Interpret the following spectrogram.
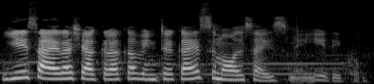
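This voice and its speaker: A woman's voice: a little high, lively intonation, a little slow, a bit bright, slight background noise. A woman with a Pakistani Urdu accent, chatting casually on a live stream as a preloved clothing seller, often repeating pious phrases and firm about fixed prices.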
